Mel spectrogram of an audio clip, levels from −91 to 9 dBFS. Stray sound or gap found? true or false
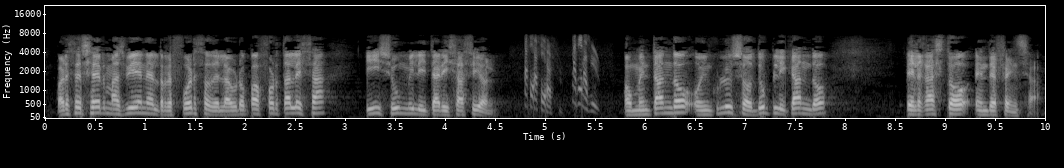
true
